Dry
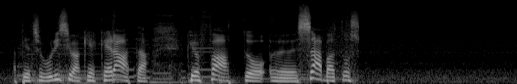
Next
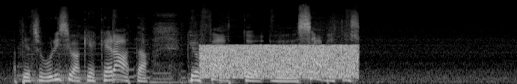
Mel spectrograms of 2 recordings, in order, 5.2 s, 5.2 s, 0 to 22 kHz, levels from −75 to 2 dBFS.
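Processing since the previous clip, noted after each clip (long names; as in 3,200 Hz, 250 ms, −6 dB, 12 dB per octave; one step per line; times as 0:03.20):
sound drawn into the spectrogram noise, 0:01.99–0:03.59, 300–2,400 Hz −22 dBFS
level +7 dB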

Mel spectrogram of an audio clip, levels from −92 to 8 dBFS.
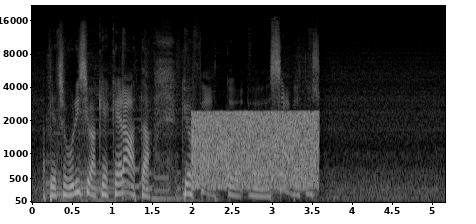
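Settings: downward compressor 6 to 1, threshold −20 dBFS, peak gain reduction 10 dB
level −9 dB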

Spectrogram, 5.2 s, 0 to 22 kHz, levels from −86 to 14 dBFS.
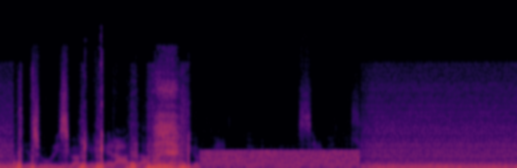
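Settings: compressor whose output falls as the input rises −46 dBFS, ratio −1
level +5 dB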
